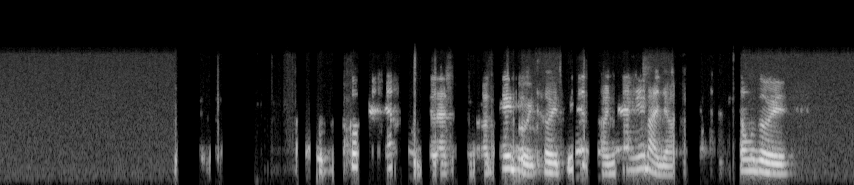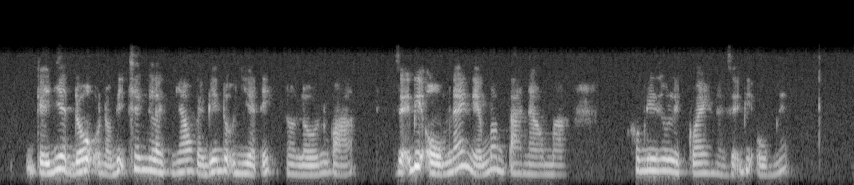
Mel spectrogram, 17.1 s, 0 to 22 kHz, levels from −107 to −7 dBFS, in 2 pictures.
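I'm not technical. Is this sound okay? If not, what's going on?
No. The call's echo canceller, the part that should stop the other person's voice looping back through the microphone, likely missed some of it. This is the other side's voice leaking through: a faint second voice at 1.73–2.25, 2.95–3.5, 4.14–4.97, 5.6–5.91 and 6.72–7.25 seconds.

The same canceller also caused the background to be gated by the echo canceller. While the loudspeaker played, it turned the microphone down sharply, so the room sound drops out between 1.81 and 2.76 seconds, for roughly three quarters of a second in all, then returns.

From 3.04 to 7.43 seconds, both people seem to talk at once, and the canceller likely couldn't tell them apart, so it turned everything down. This is speech suppressed in double talk: the talker's voice dips or cuts out in pieces, for about three seconds in total.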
